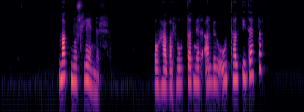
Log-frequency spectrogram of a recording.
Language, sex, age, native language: Icelandic, female, 40-49, Icelandic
